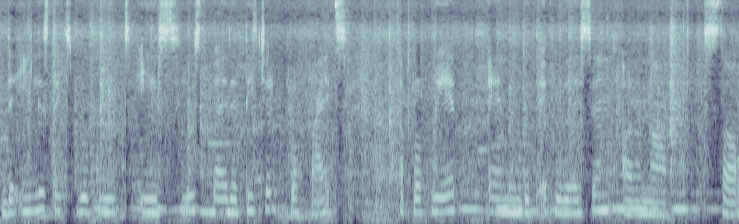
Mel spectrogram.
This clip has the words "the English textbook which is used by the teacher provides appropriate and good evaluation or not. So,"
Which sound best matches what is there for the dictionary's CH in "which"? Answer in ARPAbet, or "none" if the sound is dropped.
S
